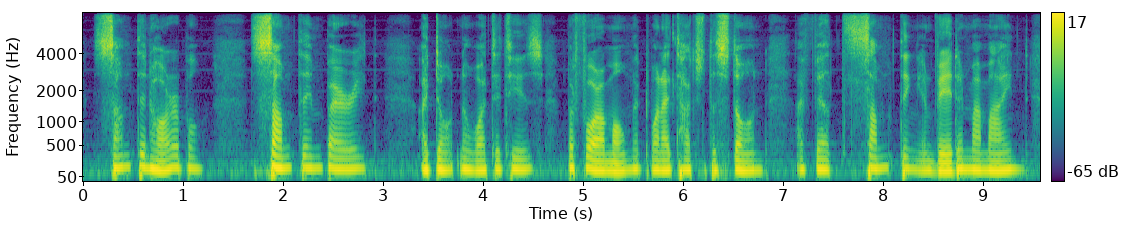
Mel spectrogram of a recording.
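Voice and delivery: breathless dread of what lies below; high frightened voice; frightened woman. Acted. Terrified woman describes cave.

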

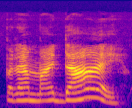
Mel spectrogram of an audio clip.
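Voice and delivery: mock-tearful complaint; wailing. A narrator's reading. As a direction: lament with rising distress. Jake wailing on the ledge.

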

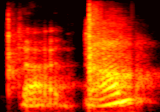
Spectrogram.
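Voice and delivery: "da-dum" with a soft da before a rising dum. Shown as a demonstration. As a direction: lean off "da" and land on "dum". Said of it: "the softer beat comes first".

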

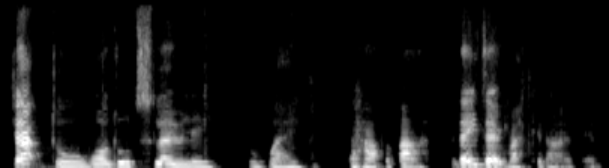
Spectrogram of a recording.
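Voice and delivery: ordinary delivery, nothing marked

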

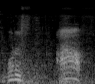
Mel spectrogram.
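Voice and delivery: real high-pitched alarm; flustered panic. Real, not acted. Flustered while attacked in game.

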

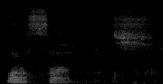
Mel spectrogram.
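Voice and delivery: slow hushed title drop; dramatic whisper. Acted. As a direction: drag it out in a spooky whisper.

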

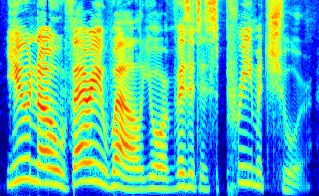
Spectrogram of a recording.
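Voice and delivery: cold regal threat. Acted. Hera threatening coldly.

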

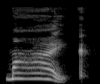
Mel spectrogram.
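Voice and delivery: very high, falling wail of a name; mother's cry. A narrator's reading. Mother calls to her tiny son, crying out. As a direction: cry out for your child. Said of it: "cried Missus Teavee".

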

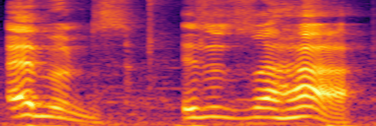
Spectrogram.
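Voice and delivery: calling out. Acted. Calling out to Edmonds.

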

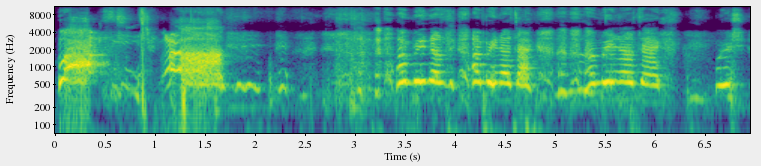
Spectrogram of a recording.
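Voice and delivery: high, loud pretend panic; panicked yelling. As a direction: scream like you're under attack. Game character attacked, panicked yelling.

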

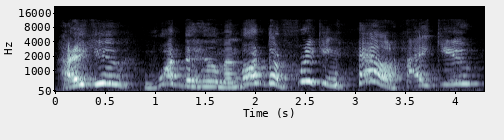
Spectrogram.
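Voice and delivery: very high, squealed disbelief; incredulous outburst. Real, not acted. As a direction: exclaim in stunned, delighted disbelief. Incredulous at how good it is.

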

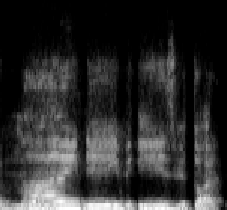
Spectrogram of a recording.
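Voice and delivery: slow, low, word-by-word "My name is Vitória"; classroom answer. Shown as a demonstration. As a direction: recite "My name is Vitória" like a beginner's drill. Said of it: "Aí você diria".

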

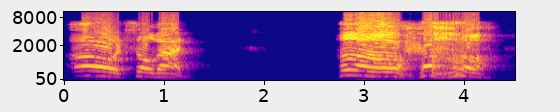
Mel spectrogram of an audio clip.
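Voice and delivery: loud, high, drawn-out moan; agonised wail. Real, not acted. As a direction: wail slowly in burning pain. Mouth still burning badly.

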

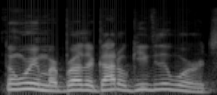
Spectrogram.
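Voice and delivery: serene, unruffled comfort after the outburst; calm reassurance. Acted. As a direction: hand back the advice serenely. Young preacher returns the calm advice.

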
